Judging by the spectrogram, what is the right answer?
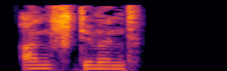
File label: "anstimmend", German; adjectives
